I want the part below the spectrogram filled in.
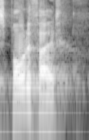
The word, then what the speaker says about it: Spotify: Hvad er det? Spotify? – Ja. Udtaler rigtigt? Det er fuldstændig udtalt rigtigt.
